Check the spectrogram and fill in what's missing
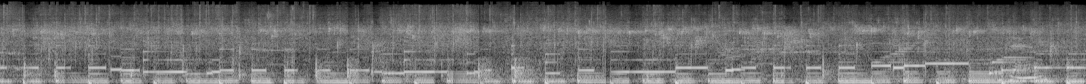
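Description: Onions fry in a pan with a dense, steady sizzle and crackle, mixed with repeated clinks and scrapes of stirring up close; no one speaks.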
